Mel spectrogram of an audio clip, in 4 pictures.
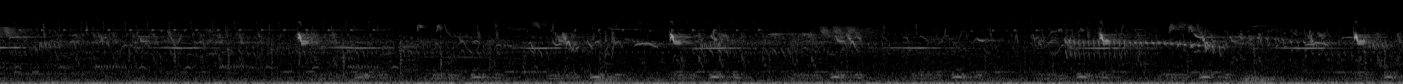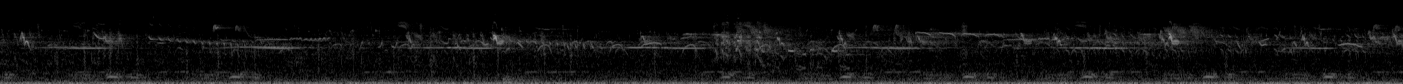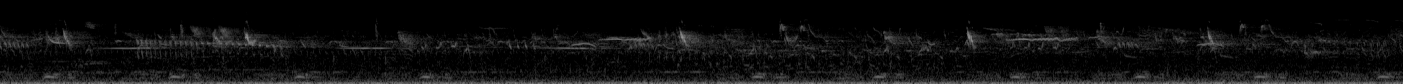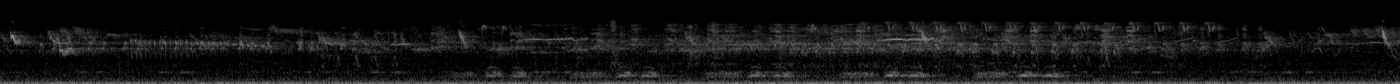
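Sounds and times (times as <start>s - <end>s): birds singing and chirping: 0.0s - 56.0s.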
